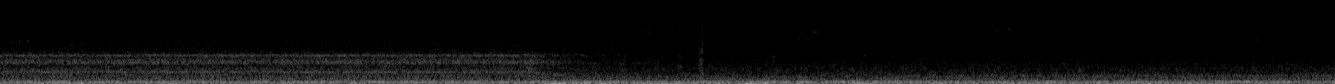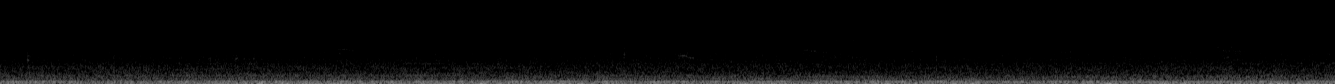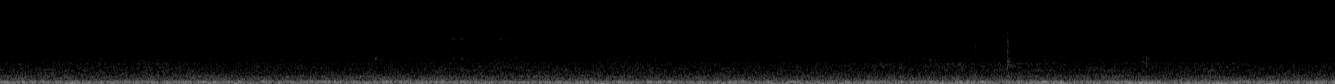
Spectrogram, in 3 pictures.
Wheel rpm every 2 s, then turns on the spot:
0, 0, 0, 0, 0, 0, 0, 0, 0, 0, 0, 0, 0, 0, 0, 0, 0, 0, 0, 0.
none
